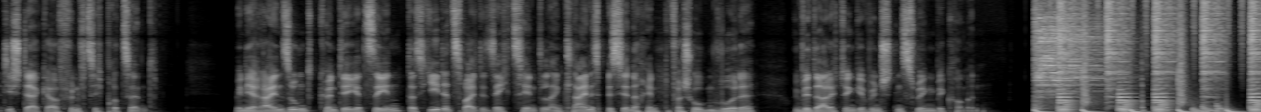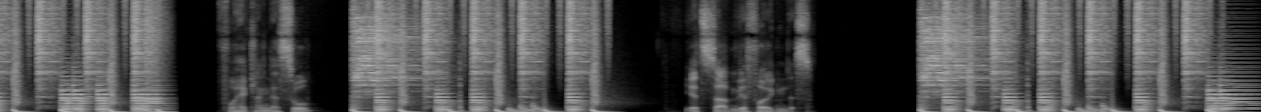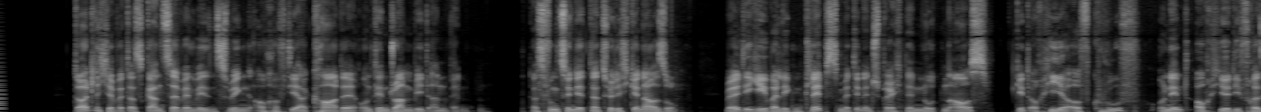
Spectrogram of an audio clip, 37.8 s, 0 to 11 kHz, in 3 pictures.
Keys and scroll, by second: 10.3 space, 14.2 space, 16.1 space, 18.7 space, 19.8 super+y, 21.7 space, 24.8 space.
